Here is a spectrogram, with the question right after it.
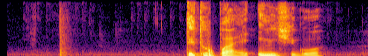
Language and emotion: Russian, angry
